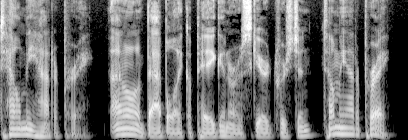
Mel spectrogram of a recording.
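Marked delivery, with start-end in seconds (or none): none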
